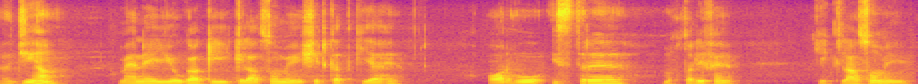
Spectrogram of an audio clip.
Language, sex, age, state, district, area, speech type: Urdu, male, 30-45, Delhi, South Delhi, rural, spontaneous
